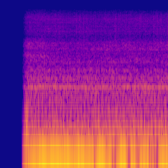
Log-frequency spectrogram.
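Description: Royal Enfield motorcycle engine running steadily as the bike rides along, heard from the rider's seat. The sound cuts in about a quarter of a second in.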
